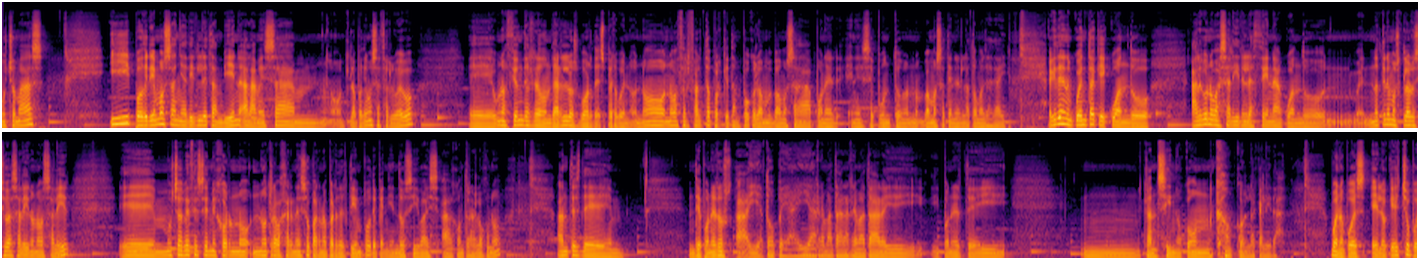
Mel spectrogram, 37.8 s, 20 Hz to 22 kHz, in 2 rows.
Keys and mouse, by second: 0.9 middle click, 9.5 click, 26.5 click, 33.0 middle click.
